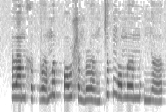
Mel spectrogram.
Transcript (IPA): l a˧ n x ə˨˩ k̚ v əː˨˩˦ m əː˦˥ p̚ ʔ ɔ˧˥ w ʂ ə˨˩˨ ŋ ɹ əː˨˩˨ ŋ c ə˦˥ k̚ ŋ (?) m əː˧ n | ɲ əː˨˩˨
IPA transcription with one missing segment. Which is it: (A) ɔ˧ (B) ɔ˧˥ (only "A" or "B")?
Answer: A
